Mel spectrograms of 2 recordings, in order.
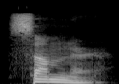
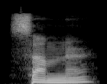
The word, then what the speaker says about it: Sumner: calls it's pronounced as suner suner suner to pronounce it correctly emphasize the first syllable SU hm and then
